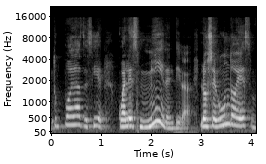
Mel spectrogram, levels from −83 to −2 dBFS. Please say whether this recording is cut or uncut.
cut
